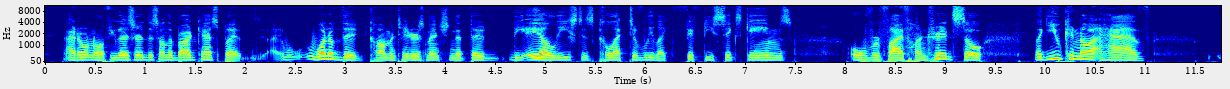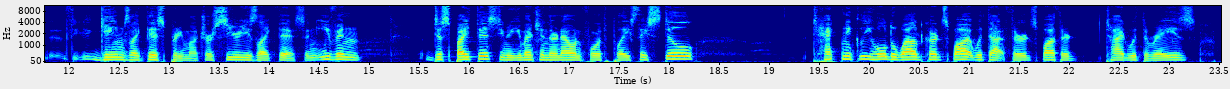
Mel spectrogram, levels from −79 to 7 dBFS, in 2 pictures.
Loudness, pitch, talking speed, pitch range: -26 LUFS, 140 Hz, 185 wpm, 130-155 Hz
